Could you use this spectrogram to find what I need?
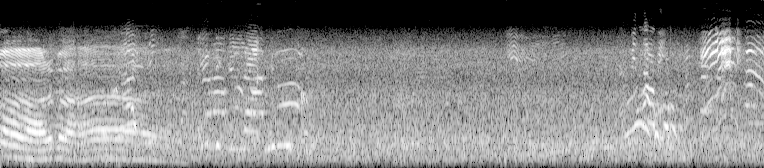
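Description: A stream of shallow water flows and splashes over rocks.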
